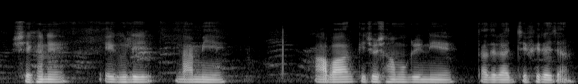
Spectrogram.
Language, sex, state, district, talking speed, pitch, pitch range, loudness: Bengali, male, Tripura, West Tripura, 125 wpm, 115 Hz, 110-120 Hz, -22 LUFS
